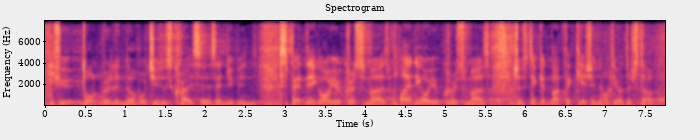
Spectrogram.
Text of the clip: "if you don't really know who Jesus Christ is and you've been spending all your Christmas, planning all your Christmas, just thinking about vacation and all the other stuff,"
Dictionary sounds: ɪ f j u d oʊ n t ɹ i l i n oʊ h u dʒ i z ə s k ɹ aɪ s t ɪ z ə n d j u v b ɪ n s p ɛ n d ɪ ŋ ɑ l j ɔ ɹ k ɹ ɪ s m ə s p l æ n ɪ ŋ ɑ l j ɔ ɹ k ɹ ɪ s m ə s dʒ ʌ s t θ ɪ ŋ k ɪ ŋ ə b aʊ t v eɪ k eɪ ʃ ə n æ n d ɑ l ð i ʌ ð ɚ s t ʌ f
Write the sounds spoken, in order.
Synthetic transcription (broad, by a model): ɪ f j u d oʊ n t ɹ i l i n oʊ h u dʒ i z ə s k ɹ aɪ s t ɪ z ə n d j u v b ɪ n s p ɛ n d ɪ ŋ ɑ l j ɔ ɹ k ɹ ɪ s m ə s p l æ n ɪ ŋ ɑ l j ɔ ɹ k ɹ ɪ s m ə s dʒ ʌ s t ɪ ŋ k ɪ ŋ ə b aʊ t v eɪ k eɪ ʃ ə n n ɑ l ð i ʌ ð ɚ s t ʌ f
